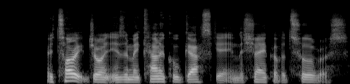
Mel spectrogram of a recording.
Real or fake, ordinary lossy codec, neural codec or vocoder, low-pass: fake; none; codec, 44.1 kHz, 3.4 kbps, Pupu-Codec; 14.4 kHz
